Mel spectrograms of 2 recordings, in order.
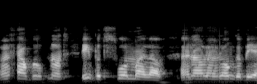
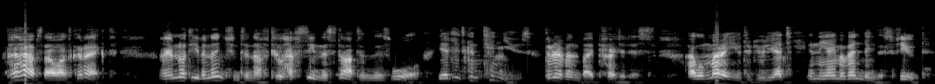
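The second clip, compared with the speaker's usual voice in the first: ordinary talk, nothing marked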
